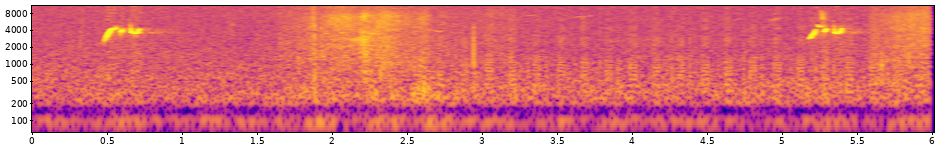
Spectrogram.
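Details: Various bird species calling at sunrise on a morning safari in a South African game reserve, 31 May 2020; two high, quick chirped calls a few seconds apart over a soft outdoor hiss.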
